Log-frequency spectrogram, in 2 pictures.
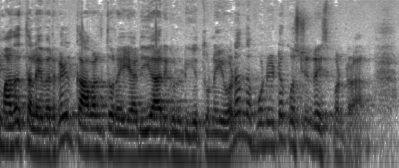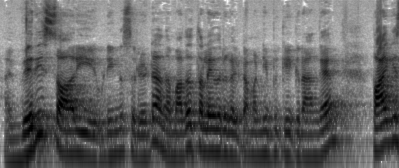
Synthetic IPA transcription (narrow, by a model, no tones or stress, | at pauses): mɐðɐt̪ːɐlɐɪʋɐɾɣɐɭkaːʋɐlt̪ːɯɾɐɪɐɽɪɣaːɾɪɣɐɭɯɽɐjɐt̪ʊɳɐjoːɽɯɐnd̪ɐpɔɳːɪʈːɐkʋɔsʈɐnɾɐɪspɐɳːɾa̰ːŋ | ɐ̰ɪmʋɛɾisaːɾiɐpːɐɽɪnːɯsɔlːɪʈːɯɐnd̪ɐmɐðɐt̪ːɐlɐɪʋɐɾɣɐɭʈːɐ̃mɐɳːɪpːɯkːeːʈkɪɾaːŋɡɐ | paːkɪs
